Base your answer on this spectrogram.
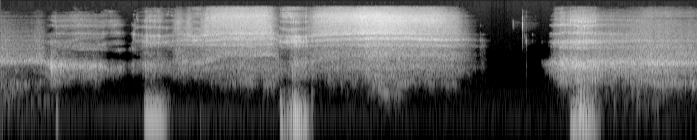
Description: This sound is natural snore sound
